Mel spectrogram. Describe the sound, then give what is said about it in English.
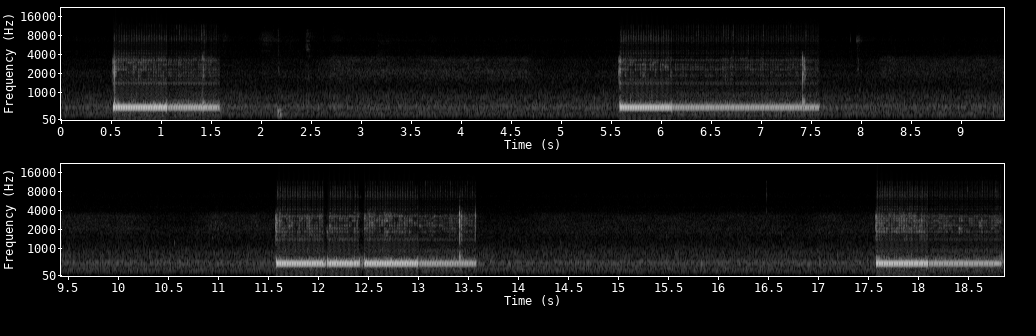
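Ringback tone of an outgoing phone call, four steady two-second rings separated by about four seconds of quiet, the last cut off. “We're calling him now.”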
